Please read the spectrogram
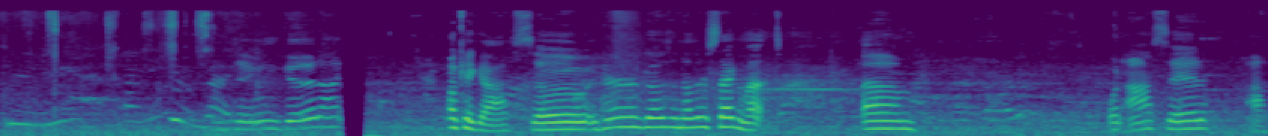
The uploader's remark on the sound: Recording This episode In Walmart. I wanted to have a bit of fun while shopping so we decided to vlog and Record today’s vlog.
